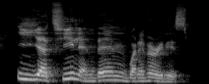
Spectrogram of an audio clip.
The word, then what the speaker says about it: y a-t-il: Y a-t-il is a bit more difficult because you need to remember the inversion maybe, and also this T in the middle that you need to have a smoother pronunciation.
